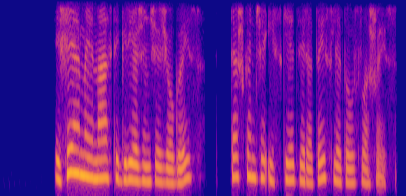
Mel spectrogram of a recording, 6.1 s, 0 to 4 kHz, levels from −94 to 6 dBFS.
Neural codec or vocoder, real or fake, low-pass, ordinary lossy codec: codec, 16 kHz, 8 kbps, FunCodec, trained on LibriTTS, 25 frames a second; fake; 3.6 kHz; Opus, 24 kbps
